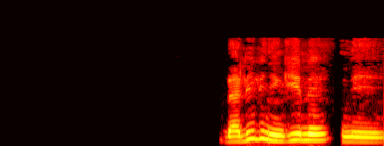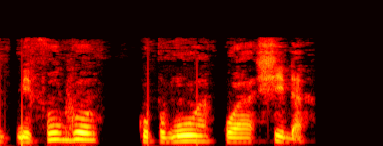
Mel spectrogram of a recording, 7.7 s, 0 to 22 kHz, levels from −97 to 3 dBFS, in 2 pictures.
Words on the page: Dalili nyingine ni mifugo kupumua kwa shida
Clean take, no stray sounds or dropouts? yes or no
yes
